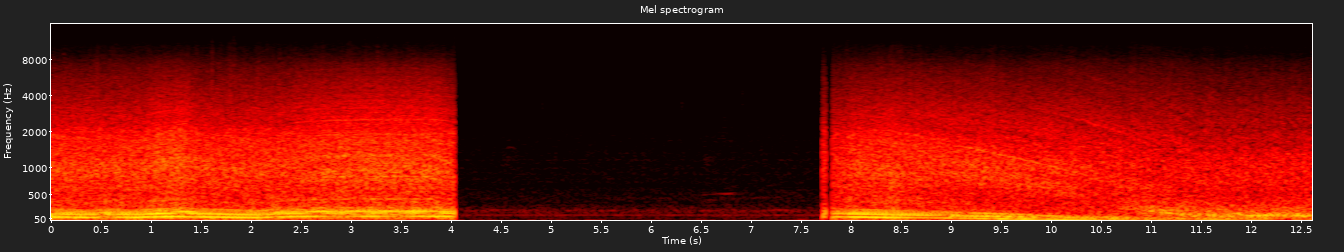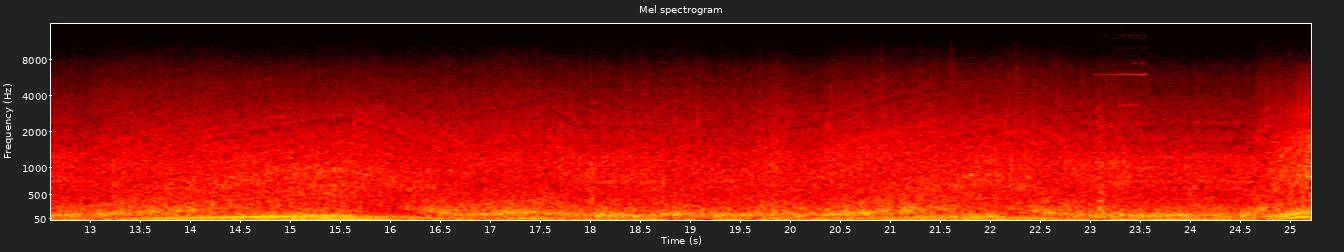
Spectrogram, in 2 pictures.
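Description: Car engine revving loudly in the zombie survival game Project Zomboid, a sustained roaring drone that rises and falls in repeated surges, broken by a few seconds of near silence before returning at full loudness.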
